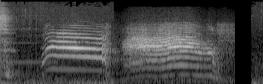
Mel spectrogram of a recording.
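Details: Domestic cat giving two drawn-out meows, the first about half a second long and the second longer with a falling, whiny end, harmonic and clear; a child-directed voice names farm animals just before and after.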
